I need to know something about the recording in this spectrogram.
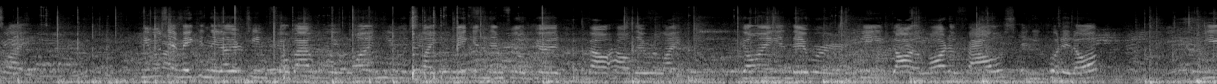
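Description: A boy talking, with other voices chattering in the background.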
